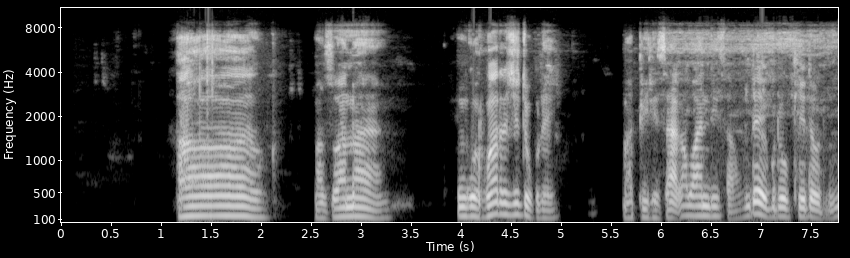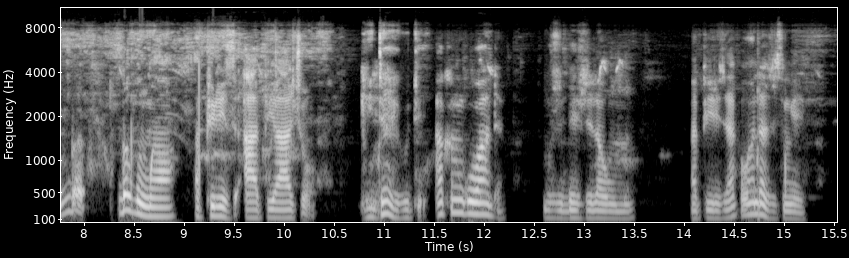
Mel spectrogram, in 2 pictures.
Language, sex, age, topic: Ndau, male, 36-49, health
